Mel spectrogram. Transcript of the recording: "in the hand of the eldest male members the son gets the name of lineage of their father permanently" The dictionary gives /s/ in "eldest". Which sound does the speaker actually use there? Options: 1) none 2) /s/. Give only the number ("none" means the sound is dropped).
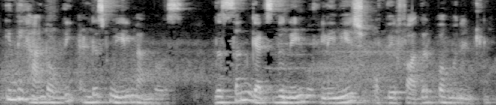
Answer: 2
